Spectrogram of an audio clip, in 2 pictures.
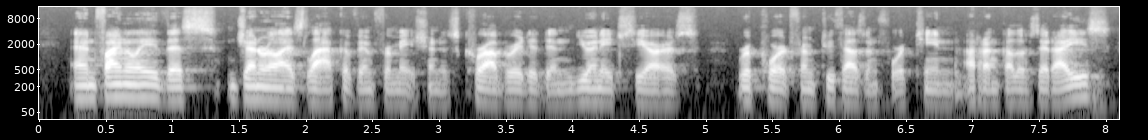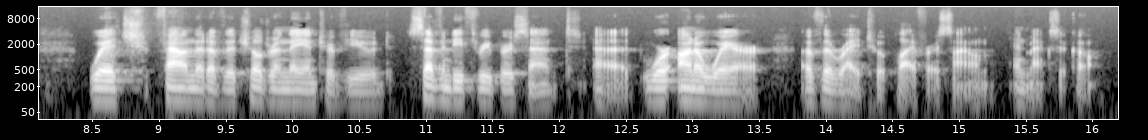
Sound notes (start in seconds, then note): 7.1 foreign language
